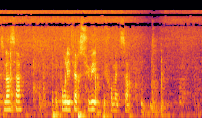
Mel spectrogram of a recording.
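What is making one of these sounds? A glass lid clatters onto a frying pan.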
